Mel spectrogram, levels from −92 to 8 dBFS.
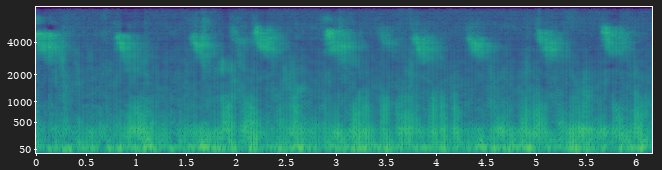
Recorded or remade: remade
